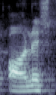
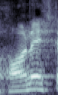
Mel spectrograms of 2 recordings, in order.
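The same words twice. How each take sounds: First: "ऑनेस्ट" beginning on the vowel; h left silent. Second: "हॉनेस्ट" with the h sounded; common mispronunciation. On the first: Teacher gives the correct reading, h silent. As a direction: say ऑनेस्ट without any h sound. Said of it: "हमें केवल ऑनेस्ट पढ़ना है". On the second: Teacher shows how many people misread it, h pronounced. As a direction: put an audible h at the start of हॉनेस्ट. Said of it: "बहुत से लोग हॉनेस्ट ऐसे बोल देते हैं". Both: Shown as a demonstration.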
